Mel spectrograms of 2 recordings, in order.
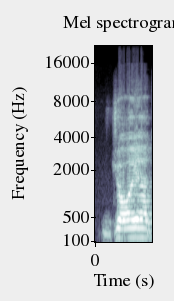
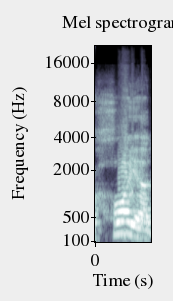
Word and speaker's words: Joya: is this cigar company joya the nicaragua or hoya to nicaragua depending upon how you pronounce it and if you pronounce it incorrectly i prefer to call it joya to nicaragua because it brings me so much joy and i'm american and j-o-y-a spells joya i mean if you're spanish i can understand hoya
